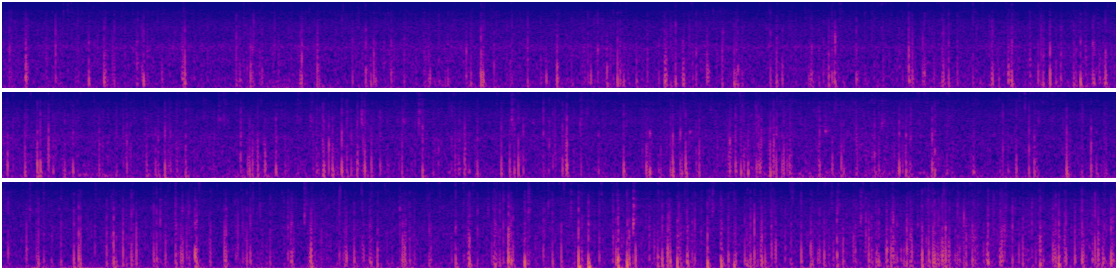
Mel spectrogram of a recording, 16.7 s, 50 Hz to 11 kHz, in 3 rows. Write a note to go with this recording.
“Posting postcards, day 1 of phase 3, at the time of covid19” Soundwalk, Chapter CVIII of Ascolto il tuo cuore, città. I listen to your heart, city. Monday, June 15th 2020. Walking to mailbox to post postcard, San Salvario district, Turin, ninety-seven days after (but day forty-three of Phase II and day thirty of Phase IIB and day twenty-four of Phase IIC and day 1st of Phase III) of emergency disposition due to the epidemic of COVID19. Start at 8:19 p.m. end at 8:40 p.m. duration of recording 20’39”, As binaural recording is suggested headphones listening. The entire path is associated with a synchronized GPS track recorded in the (kml, gpx, kmz) files downloadable here: This is the first day and first recording of Phase III of the COVID-19 emergency outbreak.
